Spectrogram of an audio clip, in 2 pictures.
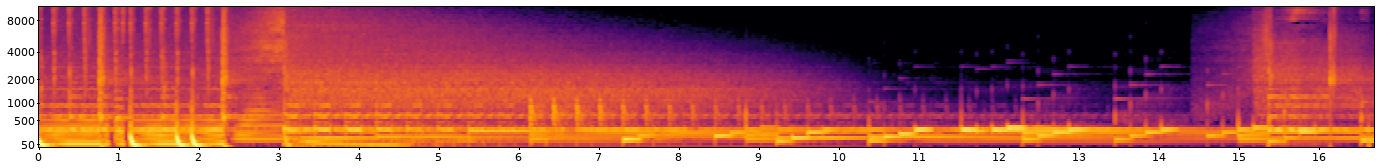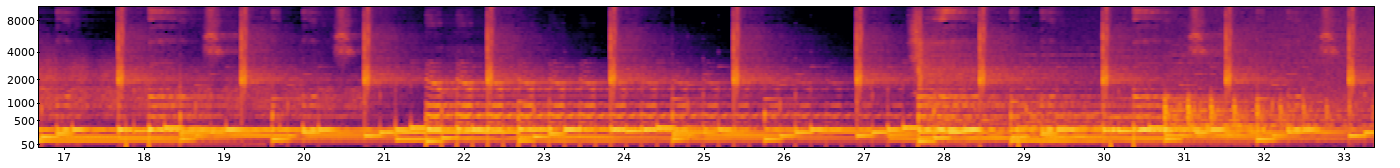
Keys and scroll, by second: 6.2 Delete, 28.7 2, 28.9 0, 30.6 4, 30.8 0, 33.2 shift+m.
